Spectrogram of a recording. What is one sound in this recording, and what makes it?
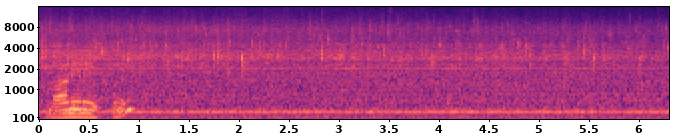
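Onions sizzle and crackle in hot oil in a pan.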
